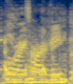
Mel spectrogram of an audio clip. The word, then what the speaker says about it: Lori Harvey: Any one of these black celebrity males that come up, we could say dated Laura Harvey. – Lori Harvey, yes.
